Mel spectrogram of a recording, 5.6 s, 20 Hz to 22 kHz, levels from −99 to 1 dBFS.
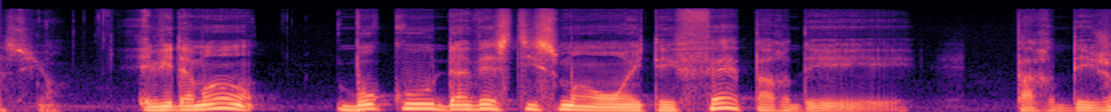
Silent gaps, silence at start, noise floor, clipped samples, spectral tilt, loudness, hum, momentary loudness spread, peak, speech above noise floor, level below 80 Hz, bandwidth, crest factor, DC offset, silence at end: none; 0 s; -57 dBFS; under 0.1%; -6.5 dB/octave; -17 LUFS; none; 16 LU; -2 dBFS; 40 dB; -46 dBFS; 16 kHz; 16 dB; under 0.1%; 0 s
